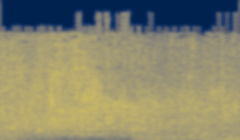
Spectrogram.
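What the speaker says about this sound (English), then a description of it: "The toilet doesn't flush properly." A hotel toilet in Tunisia that does not flush properly makes a loud, close, continuous rushing of water throughout.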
